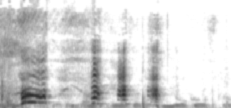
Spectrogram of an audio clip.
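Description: A person laughing: a short voiced sound, then three quick bursts of laughter.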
